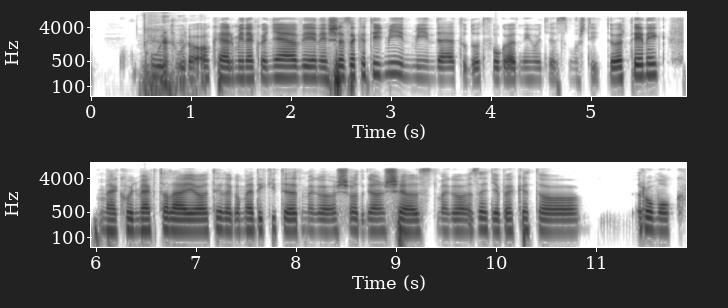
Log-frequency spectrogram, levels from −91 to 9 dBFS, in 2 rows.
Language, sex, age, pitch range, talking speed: Hungarian, female, 20-39, 160-175 Hz, 155 wpm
